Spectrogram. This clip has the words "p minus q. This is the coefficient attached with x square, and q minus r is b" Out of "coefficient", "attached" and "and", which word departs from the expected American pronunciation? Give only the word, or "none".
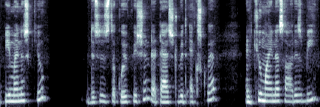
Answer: none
